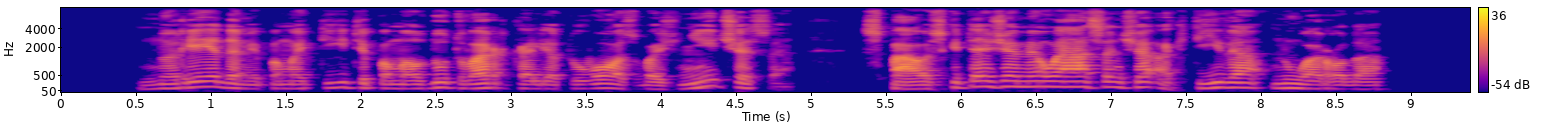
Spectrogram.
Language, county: Lithuanian, Panevėžys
